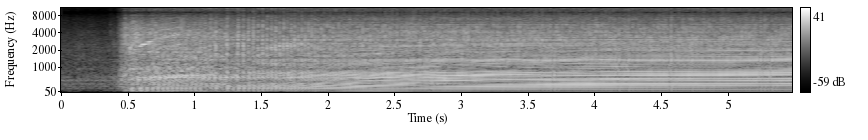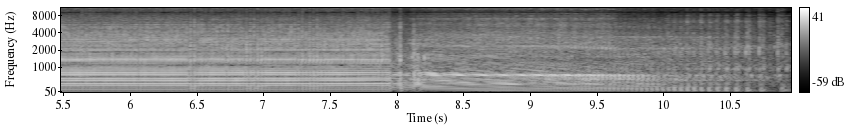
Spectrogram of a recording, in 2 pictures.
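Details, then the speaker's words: Original, step-by-step rebuilt 3800 two-stroke engine, ignition refitted with electronic condenser, fuel test: catches and revs up quickly, holds a steady buzzing run several seconds, then drops back; runs cleanly. "voilà c'est ce qu'il lui fallait au moins pour le début"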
